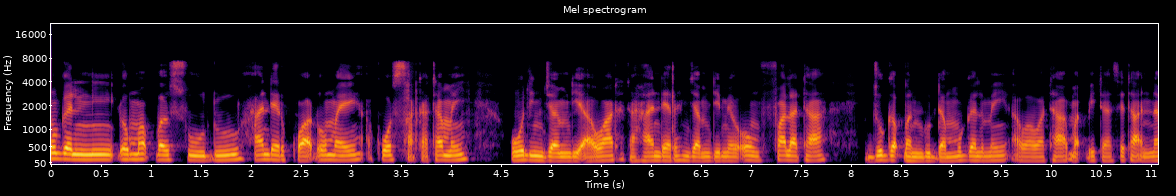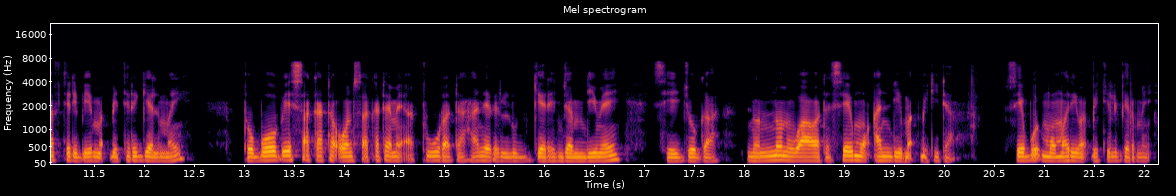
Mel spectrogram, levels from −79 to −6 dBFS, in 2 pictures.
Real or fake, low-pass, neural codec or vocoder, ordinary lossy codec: fake; 7.2 kHz; codec, 24 kHz, 3.1 kbps, DualCodec; none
